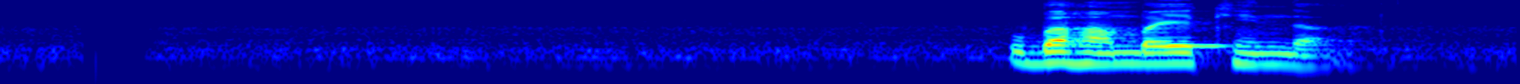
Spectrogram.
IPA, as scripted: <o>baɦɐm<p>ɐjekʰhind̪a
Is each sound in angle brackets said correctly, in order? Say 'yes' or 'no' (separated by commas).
no, no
